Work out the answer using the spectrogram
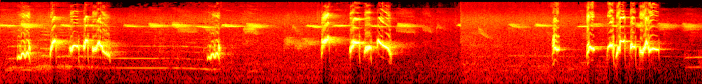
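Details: Song of a red-whiskered bulbul from Thailand, played to stir up caged birds: clusters of fast, bubbly chirped notes, with thin high steady whistles and a lower drawn tone from other birds running underneath.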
